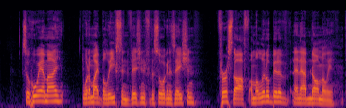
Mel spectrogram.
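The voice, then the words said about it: Boston accent. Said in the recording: “I'm a Northeast guy with a funny Boston accent”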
